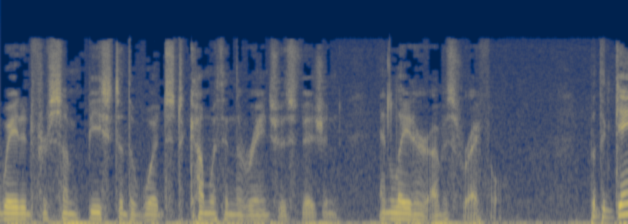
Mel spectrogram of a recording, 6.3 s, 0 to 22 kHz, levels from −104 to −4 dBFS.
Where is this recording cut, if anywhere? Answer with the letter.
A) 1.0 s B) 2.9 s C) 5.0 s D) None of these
B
